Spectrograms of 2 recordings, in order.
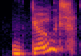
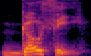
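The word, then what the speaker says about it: Goethe: that's a g um goat very close very close it's gothy completely without any re Rhyme or Reason okay really good for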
